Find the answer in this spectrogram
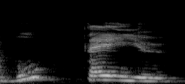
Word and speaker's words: bouteille: Então, BU tem som de U, fica bouteille, bouteille. Então, fica um I comprido, tá? Tem um monte de letra aí, eu não vou pronunciar todas, porque o U vai ter som de U e o I, L, L vai ter um som de I comprido, bouteille.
